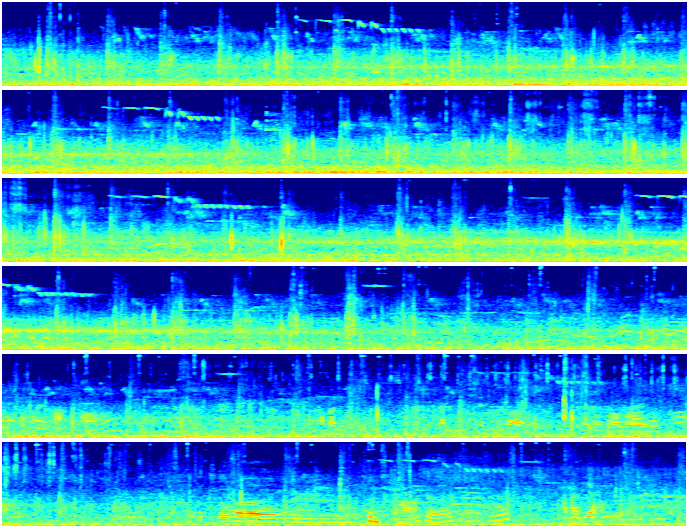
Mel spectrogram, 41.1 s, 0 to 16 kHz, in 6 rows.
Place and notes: Bürgerpark Pankow (Berlin), Berlin, Germany - Pankow Soundwalks anniversary in Covid-19 times: Extract 6 Traffic lights and the walk into Pankow Bürgerpark
Extract 6: Traffic lights and the walk into Pankow Bürgerpark. The 5 Pankow Soundwalks project took place during spring 2019 and April 27 2020 was the first anniversary. In celebration I walked the same route starting at Pankow S&U Bahnhof at the same time. The coronavirus lockdown has made significant changes to the soundscape. Almost no planes are flying (this route is directly under the flight path into Tegel Airport), the traffic is reduced, although not by so much, and the children's playgrounds are closed. All important sounds in this area. The walk was recorded and there are six extracts on the aporee soundmap.
Deutschland, 27 April, ~19:00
